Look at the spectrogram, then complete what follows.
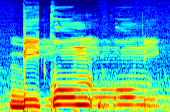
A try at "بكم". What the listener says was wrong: نہیں اب جو پیش میں پڑھو نا واضح کر لو،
